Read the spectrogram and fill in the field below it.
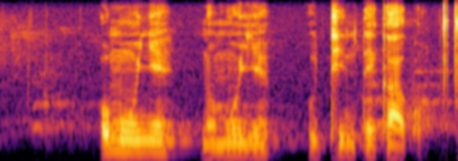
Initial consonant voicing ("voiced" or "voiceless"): voiced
